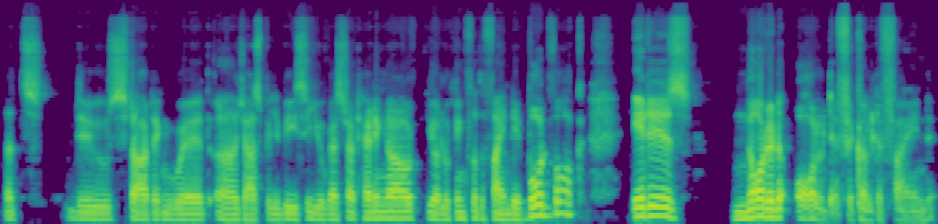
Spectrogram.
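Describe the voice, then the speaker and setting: A man's voice: fairly low pitch, moderate pace, darkish tone, no room sound, studio quality. Casual man narrating as game master. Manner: casual, lots of "like" and "uh" fillers. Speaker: dungeon master.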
